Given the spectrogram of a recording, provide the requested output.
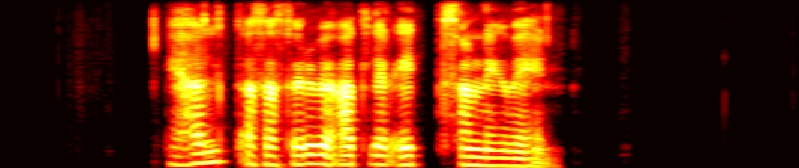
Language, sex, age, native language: Icelandic, female, 30-39, Icelandic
